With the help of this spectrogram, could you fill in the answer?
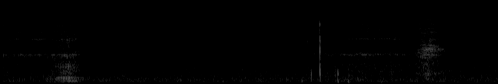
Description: Mom snoring.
